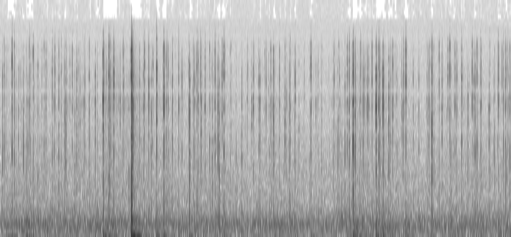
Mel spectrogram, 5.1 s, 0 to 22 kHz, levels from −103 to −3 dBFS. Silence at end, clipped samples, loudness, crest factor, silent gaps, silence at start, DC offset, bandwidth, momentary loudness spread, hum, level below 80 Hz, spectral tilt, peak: 0 s; under 0.1%; -44 LUFS; 36 dB; none; 0 s; under 0.1%; over 20 kHz; 13 LU; none; -54 dBFS; -2.5 dB/octave; -8 dBFS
